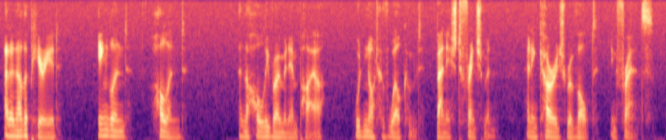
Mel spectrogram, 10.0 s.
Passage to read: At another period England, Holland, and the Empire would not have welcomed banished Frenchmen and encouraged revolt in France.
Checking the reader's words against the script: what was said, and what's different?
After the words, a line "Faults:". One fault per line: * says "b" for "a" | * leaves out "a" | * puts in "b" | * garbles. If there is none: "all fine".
At another period England, Holland, and the Holy Roman Empire would not have welcomed banished Frenchmen and encouraged revolt in France.
Faults:
* puts in "Holy Roman"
